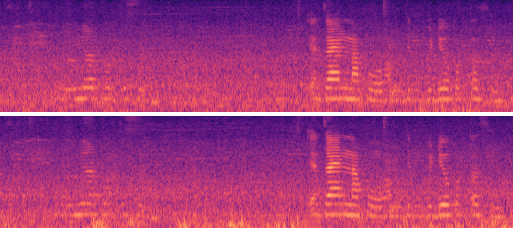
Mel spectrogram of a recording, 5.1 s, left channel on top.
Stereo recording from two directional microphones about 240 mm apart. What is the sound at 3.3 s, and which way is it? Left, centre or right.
Speech, centre.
